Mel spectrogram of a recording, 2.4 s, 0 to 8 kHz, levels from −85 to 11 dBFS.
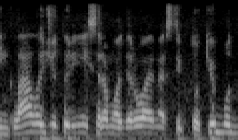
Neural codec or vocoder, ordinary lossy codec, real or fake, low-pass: none; MP3, 64 kbps; real; 7.2 kHz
